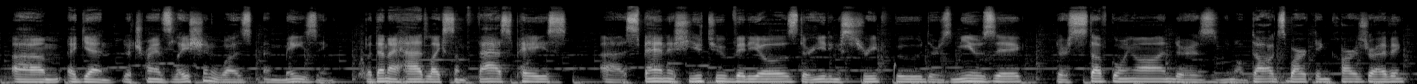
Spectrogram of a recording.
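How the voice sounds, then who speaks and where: A man's voice: medium pitch, darkish tone. A man giving a casual product review, explaining things step by step with examples. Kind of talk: casual review narration to viewers. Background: background music.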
